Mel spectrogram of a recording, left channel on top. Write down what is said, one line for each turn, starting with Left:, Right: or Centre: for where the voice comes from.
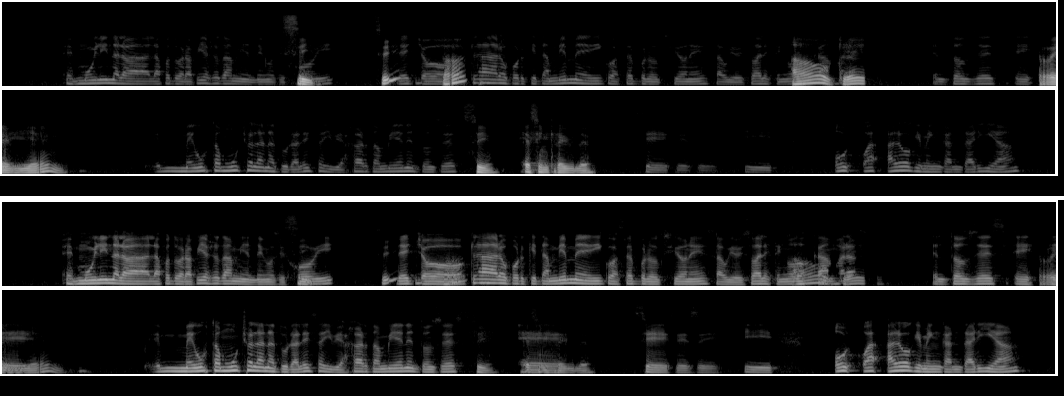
Right: Es muy linda la, la fotografía, yo también tengo ese
Left: Sí.
Right: hobby.
Left: ¿Sí?
Right: De hecho,
Left: Ah,
Right: claro, porque también me dedico a hacer producciones audiovisuales, tengo
Left: ah,
Right: dos cámaras,
Left: ok.
Right: entonces este,
Left: Re bien.
Right: eh, me gusta mucho la naturaleza y viajar también, entonces,
Left: Sí,
Right: eh,
Left: es increíble.
Right: sí, sí, sí. Y o- o a- algo que me encantaría,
